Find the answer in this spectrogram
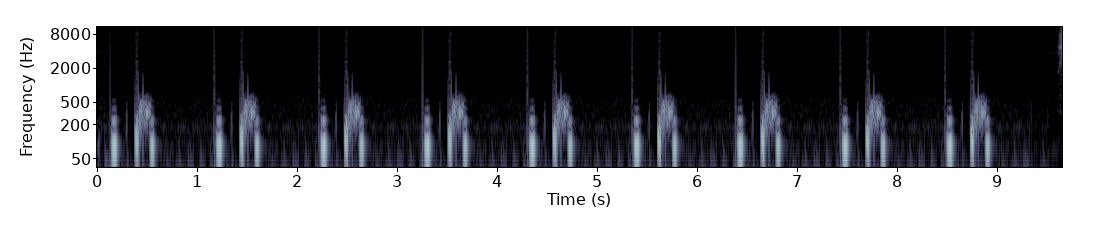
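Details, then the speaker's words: Classic mitral valve prolapse recorded at the apex, about 58 per minute: mid-systolic click followed by short late systolic murmur, with standing and squatting maneuvers repeated with the murmur restored. "now I will repeat these Maneuvers with the murmur restored squatting"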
